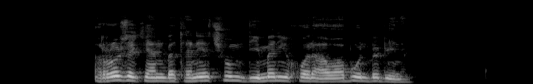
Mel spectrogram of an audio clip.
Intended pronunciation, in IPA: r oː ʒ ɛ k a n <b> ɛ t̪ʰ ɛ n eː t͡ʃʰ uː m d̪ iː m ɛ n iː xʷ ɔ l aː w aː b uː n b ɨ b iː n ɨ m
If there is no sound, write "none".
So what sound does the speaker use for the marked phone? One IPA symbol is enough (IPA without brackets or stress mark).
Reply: b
